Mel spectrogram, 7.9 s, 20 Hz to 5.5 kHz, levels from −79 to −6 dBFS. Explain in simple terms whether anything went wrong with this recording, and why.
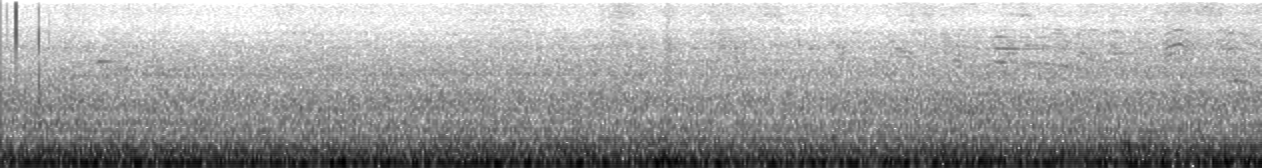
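Nothing went wrong here; the audio comes through just as it should, with no glitches, drops or odd noises to point to anywhere along the way.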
